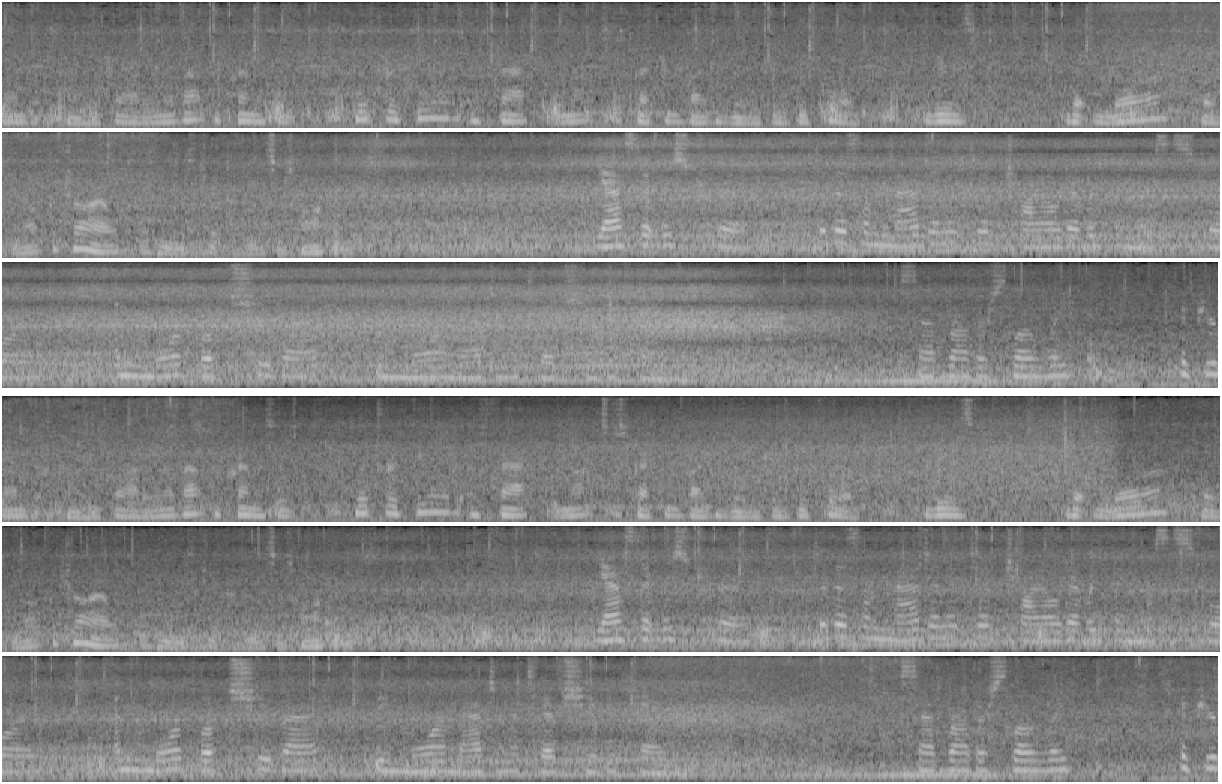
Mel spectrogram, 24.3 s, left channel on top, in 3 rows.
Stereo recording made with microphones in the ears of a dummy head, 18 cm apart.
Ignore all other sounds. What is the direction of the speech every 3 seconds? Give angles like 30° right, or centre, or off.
30° right, 30° right, 10° left, 30° left, 10° left, 10° right, 20° right, 30° right.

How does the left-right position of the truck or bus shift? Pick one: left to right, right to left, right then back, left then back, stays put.
stays put.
